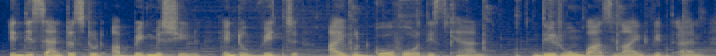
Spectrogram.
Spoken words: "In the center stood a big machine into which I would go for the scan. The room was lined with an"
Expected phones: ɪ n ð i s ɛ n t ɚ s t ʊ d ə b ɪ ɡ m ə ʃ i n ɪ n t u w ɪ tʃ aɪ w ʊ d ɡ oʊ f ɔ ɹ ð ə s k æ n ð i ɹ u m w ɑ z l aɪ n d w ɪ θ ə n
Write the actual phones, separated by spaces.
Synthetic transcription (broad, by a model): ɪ n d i s ɛ n t ɚ s t ʊ d ə b ɪ ɡ m ə ʃ i n ɪ n t u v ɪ tʃ aɪ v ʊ d ɡ oʊ f ɔ ɹ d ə s k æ n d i ɹ u m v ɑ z l aɪ n d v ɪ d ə n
